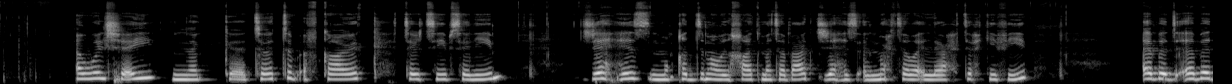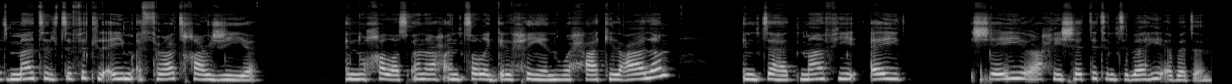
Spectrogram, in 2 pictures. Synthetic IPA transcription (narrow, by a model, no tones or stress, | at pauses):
ʔawːalʃiːʔɪnːakt̪ɾˤɑt̪ːɪbʔafkɑːɾˤɑkt̪ɑɾˤt̪ʰiːbsaliːm | t̪d͡ʒahːɪzɪlmʊqɑd̪ːɪmawɪlxaːt̪mat̪abʕakt̪d͡ʒaɦːɪzɪlmʊħt̪awaʔɪlːiɾˤɑːħt̪ɪħkifiː | ʔabad̪ʔabad̪mat̪ɪlt̪afɪt̪lɪʔajːmʊʔaθːɑɾˤɑːt̪xaːɾɪd͡ʒɪjːa | ʔɪnːʊxɑlɑːsˤʔanaɾˤɑːħʔɑnt̪ɑlɪqɪlħiːnwɪħaːkɪlʕaːlam | ʔɪnt̪ahat̪mafiʔajː | ʃeːɾˤɑ̰ːħjɪʃad̪ːɪt̪ʔɪnt̪ɪbaːɦiʔabad̪a̰n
